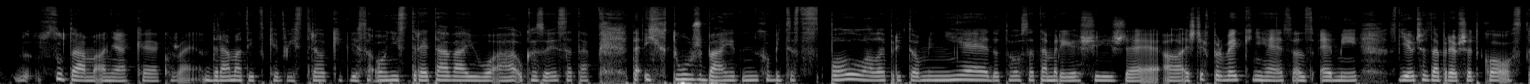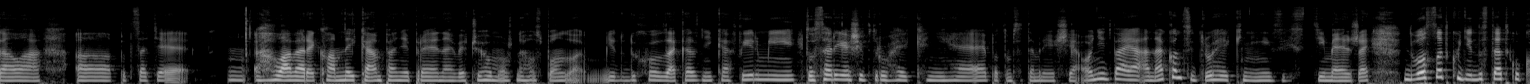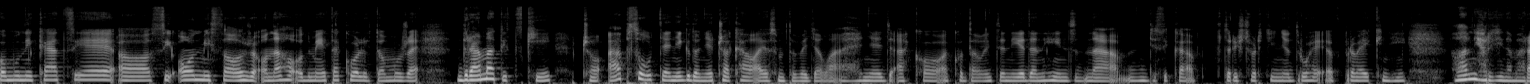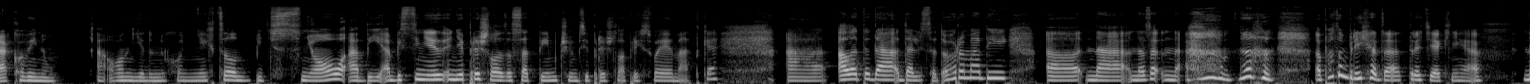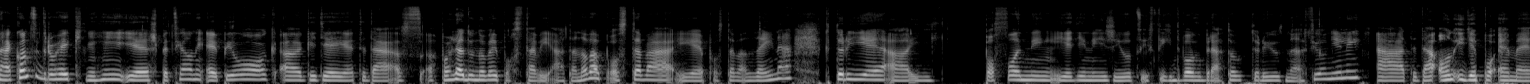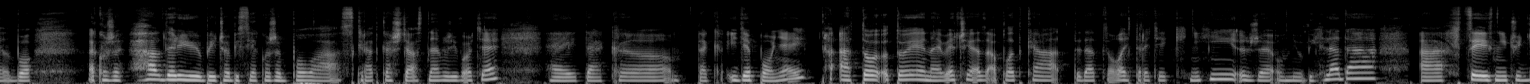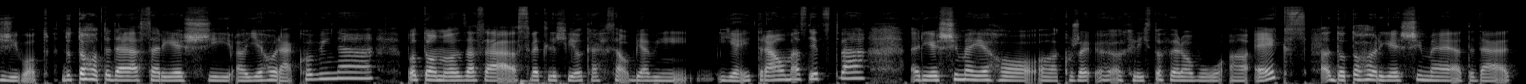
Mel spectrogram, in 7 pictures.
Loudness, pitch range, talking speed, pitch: -27 LUFS, 180-210 Hz, 145 wpm, 190 Hz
